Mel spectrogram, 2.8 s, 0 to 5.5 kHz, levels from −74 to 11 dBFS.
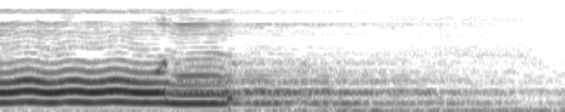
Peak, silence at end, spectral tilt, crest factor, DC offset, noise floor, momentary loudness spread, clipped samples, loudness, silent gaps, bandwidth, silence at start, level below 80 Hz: -2 dBFS; 0.9 s; -11.5 dB/octave; 12 dB; under 0.1%; -39 dBFS; 23 LU; under 0.1%; -11 LUFS; none; 4.5 kHz; 0 s; -42 dBFS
